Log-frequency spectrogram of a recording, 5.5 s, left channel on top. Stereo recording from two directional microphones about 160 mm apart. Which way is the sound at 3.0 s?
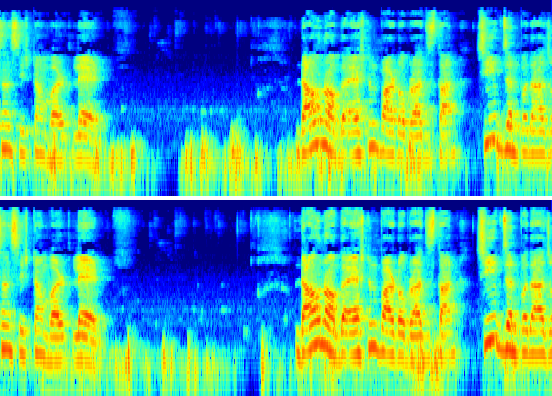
45° right (ahead or behind).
